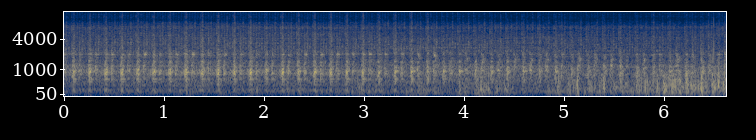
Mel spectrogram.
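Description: Sharp, fairly even knocks at about three per second over an idling engine, source unclear; a knock worth tracing before it worsens.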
